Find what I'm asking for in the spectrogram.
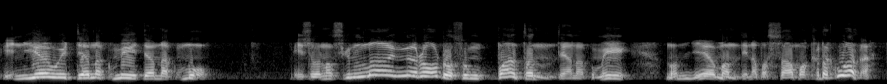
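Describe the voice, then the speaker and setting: An actor playing a middle-aged father, a formal and insistent head of the family, speaking deliberately in an old radio drama on a lo-fi recording. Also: mid-range voice, animated. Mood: firm, formal.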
